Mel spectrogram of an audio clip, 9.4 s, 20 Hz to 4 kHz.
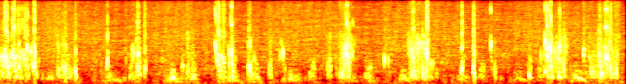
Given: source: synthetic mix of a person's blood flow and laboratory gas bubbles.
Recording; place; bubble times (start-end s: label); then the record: Doppler ultrasound of blood flow; precordium
0.00-0.63 s: bubbles
0.87-1.21 s: bubbles
1.62-1.69 s: bubbles
1.90-1.93 s: bubbles
1.98-2.25 s: bubbles
2.74-2.94 s: bubbles
3.23-3.58 s: bubbles
3.73-3.94 s: bubbles
4.05-4.14 s: bubbles
4.21-4.33 s: bubbles
4.94-5.02 s: bubbles
5.06-5.39 s: bubbles
5.77-5.90 s: bubbles
6.15-6.62 s: bubbles
6.93-7.02 s: bubbles
7.11-7.21 s: bubbles
7.37-7.50 s: bubbles
7.93-8.04 s: bubbles
8.11-8.57 s: bubbles
8.76-9.33 s: bubbles
From the record:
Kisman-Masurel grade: 243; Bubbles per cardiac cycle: several, 3 to 8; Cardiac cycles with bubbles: 100%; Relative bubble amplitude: loud (0.450 to 0.775); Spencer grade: 3 (all of the cardiac periods contain showers or single bubble signals, but not dominating or overriding the cardiac motion signals); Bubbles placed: anywhere in the cardiac cycle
